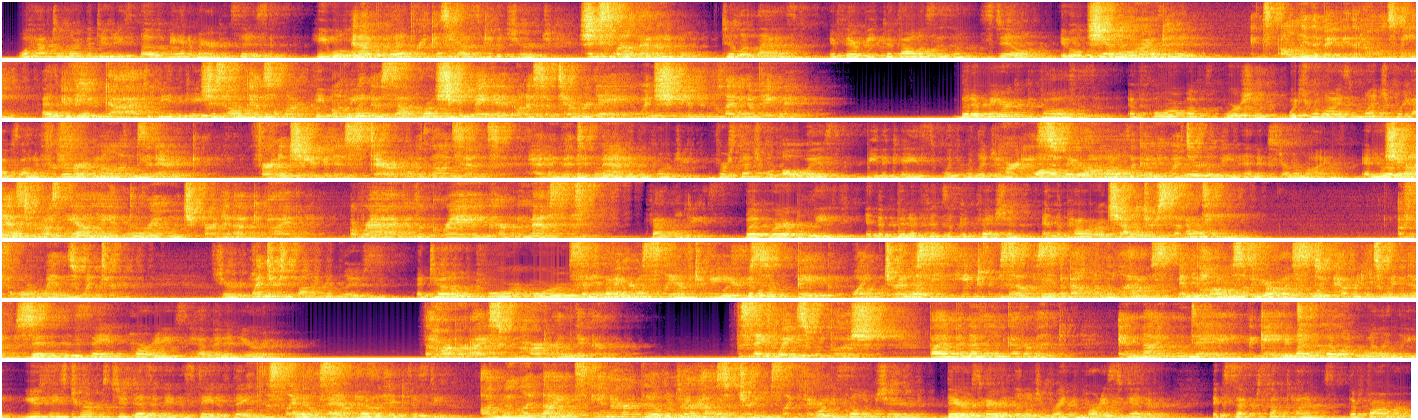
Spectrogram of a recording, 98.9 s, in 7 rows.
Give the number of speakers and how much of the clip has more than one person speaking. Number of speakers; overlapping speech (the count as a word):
two, about 29%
